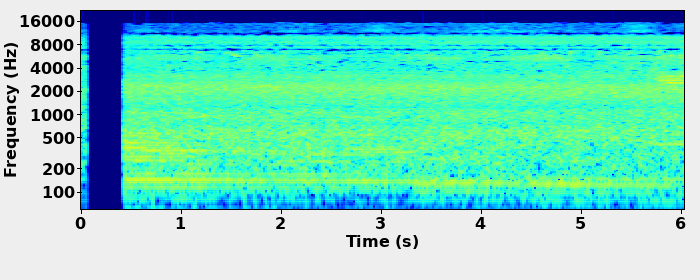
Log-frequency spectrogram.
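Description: Steady rushing hiss of a shallow river running over rocks, cutting in just after a brief silence, with a low steady hum underneath.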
